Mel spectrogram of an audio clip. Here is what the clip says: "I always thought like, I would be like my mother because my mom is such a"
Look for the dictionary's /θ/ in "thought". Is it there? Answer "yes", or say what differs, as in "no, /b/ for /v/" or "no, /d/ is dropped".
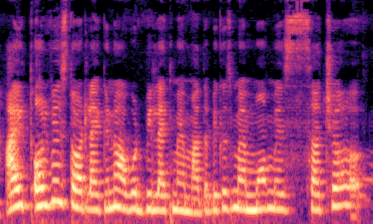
no, /t/ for /θ/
